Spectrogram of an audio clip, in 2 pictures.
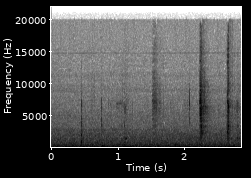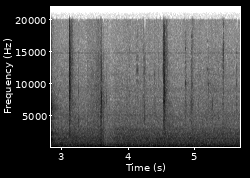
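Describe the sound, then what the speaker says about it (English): Small clicking snips of cutters severing a little cable tie on the wiring loom of a ReVox A77 MKIV tape recorder, several sharp close ticks scattered over a low steady background hum. "This loom is attached with a little tie,"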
